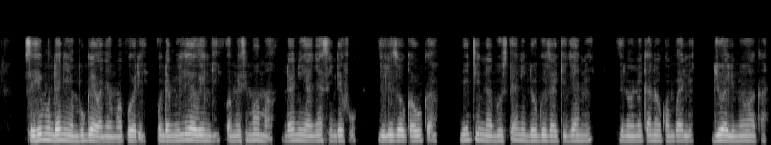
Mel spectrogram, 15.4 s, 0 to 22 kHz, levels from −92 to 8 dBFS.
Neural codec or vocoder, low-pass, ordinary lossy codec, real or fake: codec, 44.1 kHz, 7.8 kbps, Pupu-Codec; 7.2 kHz; AAC, 48 kbps; fake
